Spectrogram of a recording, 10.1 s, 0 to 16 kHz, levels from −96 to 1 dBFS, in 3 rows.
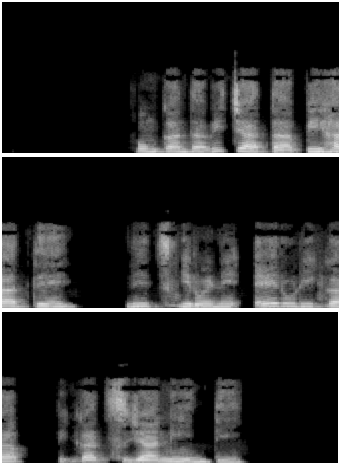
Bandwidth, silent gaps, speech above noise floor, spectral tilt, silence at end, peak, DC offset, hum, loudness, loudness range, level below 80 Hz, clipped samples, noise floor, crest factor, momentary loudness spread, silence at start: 9.4 kHz; 4.20-4.59 s, 7.01-7.28 s; over 71 dB; -3.5 dB/octave; 0.95 s; 0 dBFS; under 0.1%; none; -20 LUFS; 3 LU; -74 dBFS; under 0.1%; under -90 dBFS; 20 dB; 11 LU; 1.35 s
